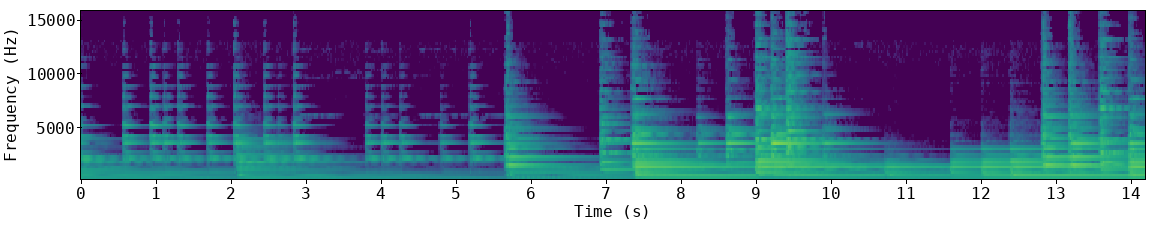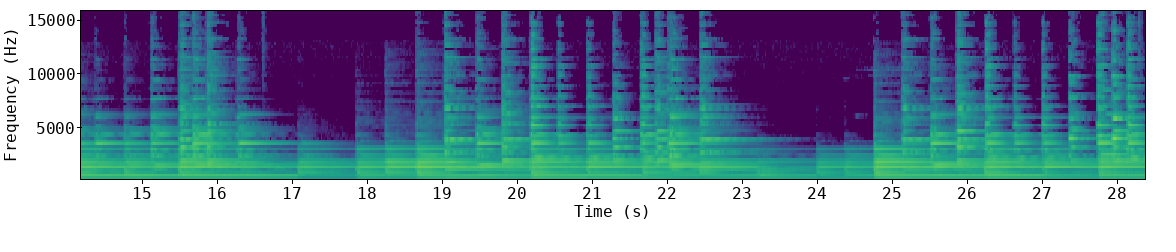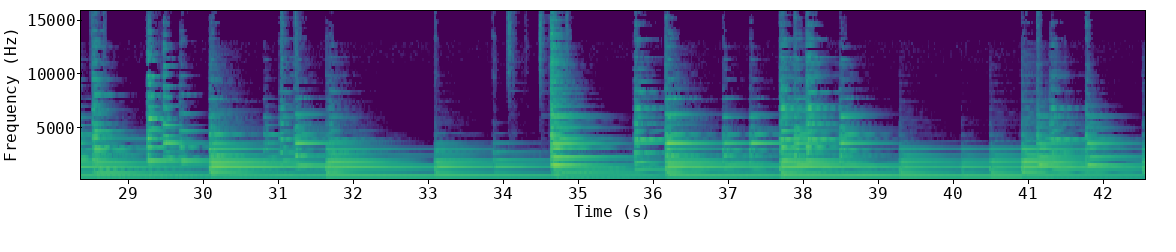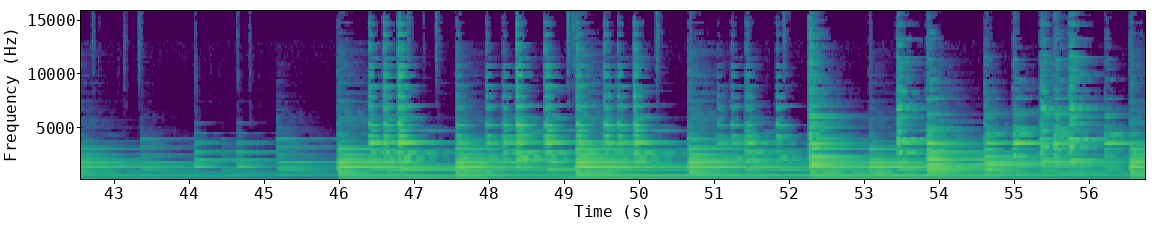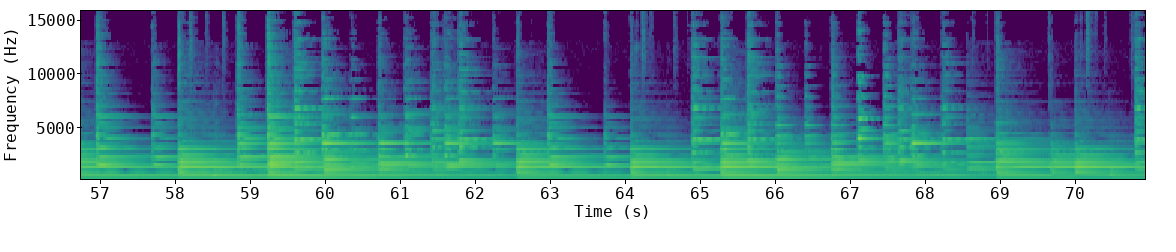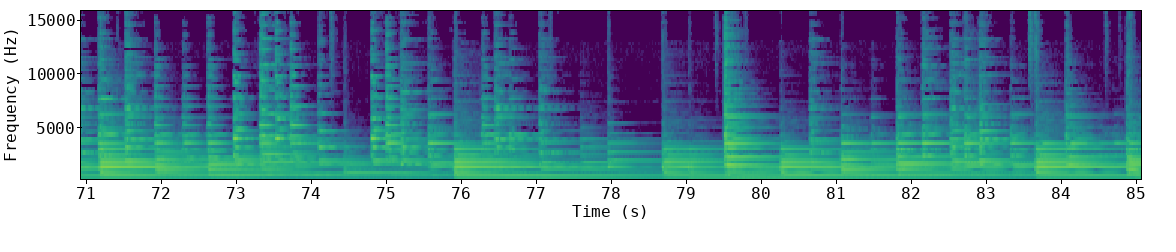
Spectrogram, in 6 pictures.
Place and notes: Tournai, Belgique - Tournai carillon
Pascaline Flamme playing at the Tournai carillon, in the belfry. It's a beautiful instrument.
Tournai, Belgium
